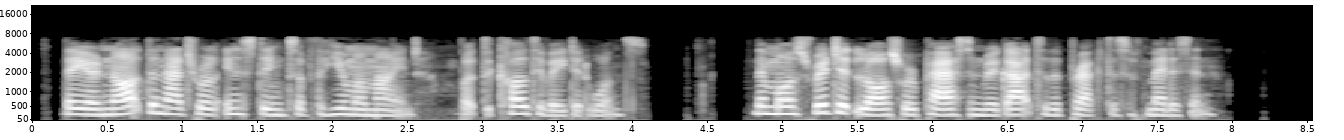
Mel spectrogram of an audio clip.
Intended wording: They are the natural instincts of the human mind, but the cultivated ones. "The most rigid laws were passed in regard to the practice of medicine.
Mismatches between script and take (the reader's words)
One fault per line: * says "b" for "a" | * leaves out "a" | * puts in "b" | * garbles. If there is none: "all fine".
* puts in "not"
